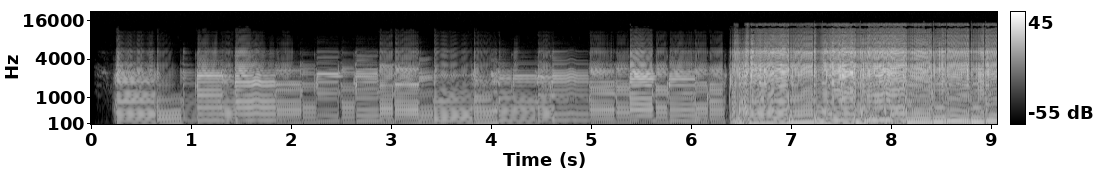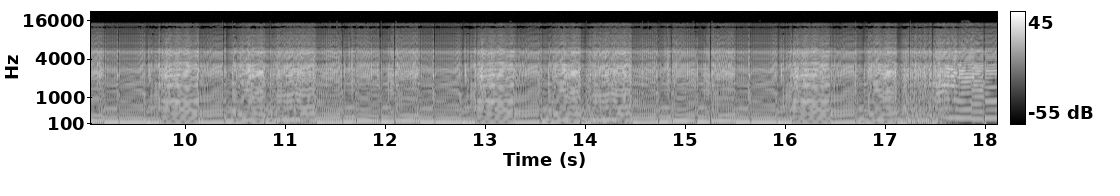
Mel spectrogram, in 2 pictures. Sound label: fuzzy dark fuzzy, pedals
